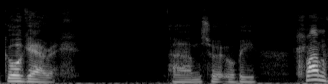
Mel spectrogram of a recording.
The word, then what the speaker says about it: gogerych: But I would say Gogerych.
